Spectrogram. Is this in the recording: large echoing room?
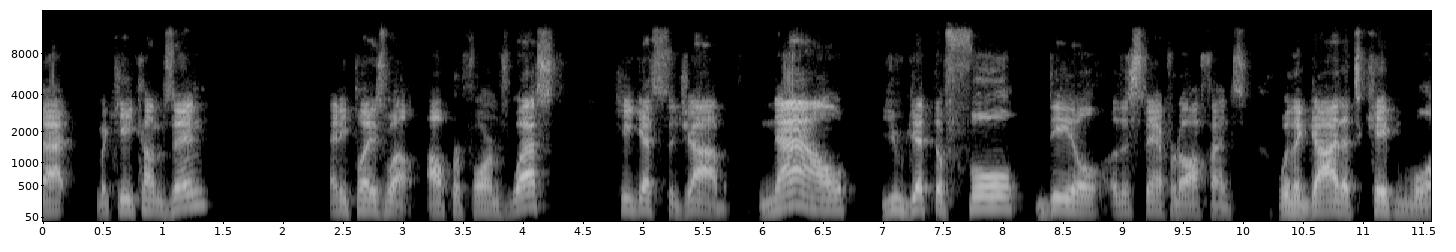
no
